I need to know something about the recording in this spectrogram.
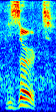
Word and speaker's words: dessert: deserer non en fait l'accent l'accent tonique est différent sur un dessert sur un dessert c'est la deuxième C qui prend desert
